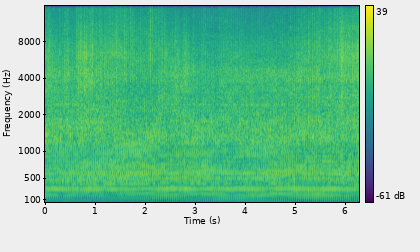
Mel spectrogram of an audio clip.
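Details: After repair on an old push lawn mower, fresh oil, primed and started in hot weather, mowing grass: a steady, even drone with a constant hum, no misses or hunting under cutting load. It mowed well and runs healthy.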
